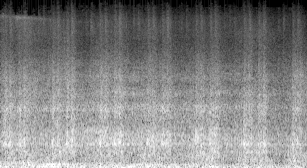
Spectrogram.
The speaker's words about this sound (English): Well, first of all, do you guys like the sound of a train going in the background? Because here it is.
